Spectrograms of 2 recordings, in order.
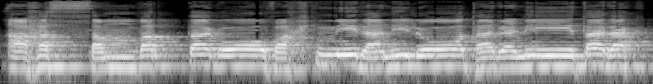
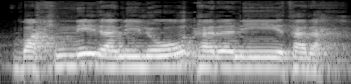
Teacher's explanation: വഹ്നി കഴിഞ്ഞിട്ട് അവിടെ വിസർഗമാണ്. ആ സ്ഥലത്ത് രകാരം ഉച്ചരിക്കുക.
